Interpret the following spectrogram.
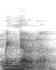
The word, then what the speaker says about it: Mignogna: Vic Mignogna.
